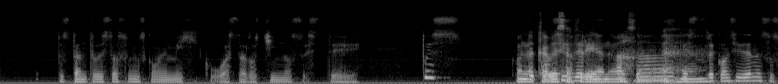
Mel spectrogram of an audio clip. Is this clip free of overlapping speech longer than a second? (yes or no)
no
